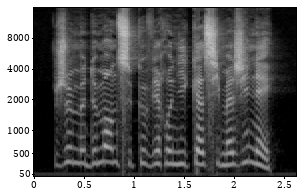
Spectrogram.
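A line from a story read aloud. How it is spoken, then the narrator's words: Grandmother exclaiming. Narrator (French): s'écria sa grand-mère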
